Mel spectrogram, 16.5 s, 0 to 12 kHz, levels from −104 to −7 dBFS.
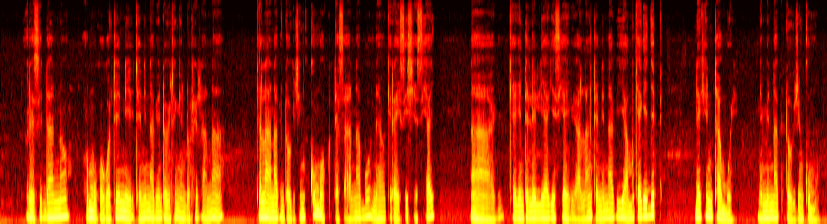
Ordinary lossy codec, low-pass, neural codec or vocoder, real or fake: none; none; none; real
